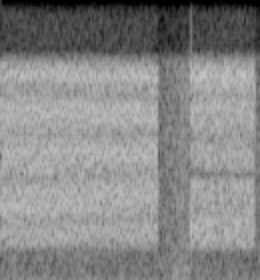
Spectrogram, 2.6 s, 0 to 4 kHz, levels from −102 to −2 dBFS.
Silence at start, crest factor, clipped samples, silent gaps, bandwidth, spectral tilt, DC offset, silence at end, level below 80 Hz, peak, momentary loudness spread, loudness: 0 s; 12 dB; under 0.1%; none; 4 kHz; 3 dB/octave; 0.2%; 0 s; -54 dBFS; -12 dBFS; 3 LU; -20 LUFS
